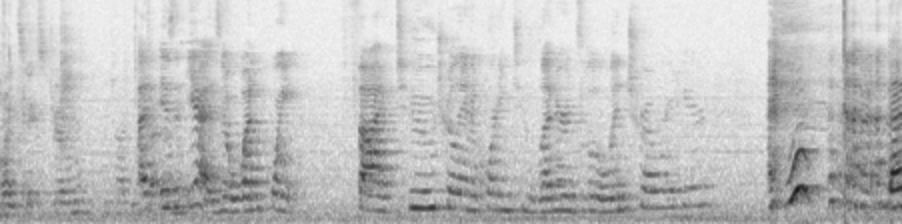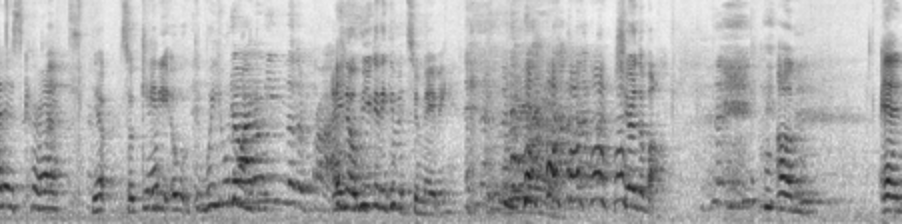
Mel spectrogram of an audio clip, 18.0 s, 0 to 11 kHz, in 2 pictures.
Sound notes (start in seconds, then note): 13.7 laughter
